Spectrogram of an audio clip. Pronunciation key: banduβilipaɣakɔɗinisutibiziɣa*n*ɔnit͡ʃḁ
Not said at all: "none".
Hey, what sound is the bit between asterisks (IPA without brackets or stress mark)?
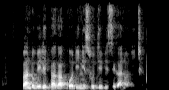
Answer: n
